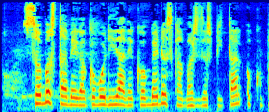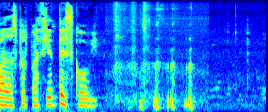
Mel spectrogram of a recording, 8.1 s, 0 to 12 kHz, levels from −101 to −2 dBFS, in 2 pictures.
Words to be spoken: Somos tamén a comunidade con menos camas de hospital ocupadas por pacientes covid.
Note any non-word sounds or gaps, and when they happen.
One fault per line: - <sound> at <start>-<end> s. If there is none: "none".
- laugh at 5.7-7.0 s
